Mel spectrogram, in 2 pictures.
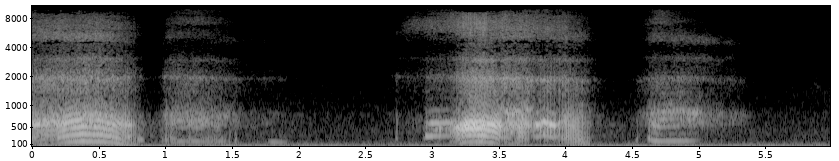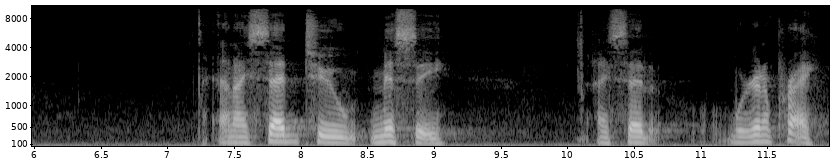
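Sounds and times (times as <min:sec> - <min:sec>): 
voice imitating a sick baby's labored breathing: 0:00.0 - 0:02.0, 0:02.8 - 0:05.4
speech: 0:07.4 - 0:09.2, 0:10.2 - 0:11.9.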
